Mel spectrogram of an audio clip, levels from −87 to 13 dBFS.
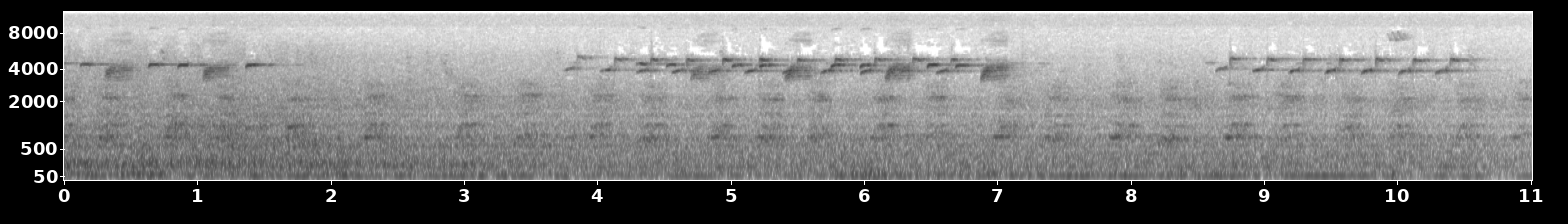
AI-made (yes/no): no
